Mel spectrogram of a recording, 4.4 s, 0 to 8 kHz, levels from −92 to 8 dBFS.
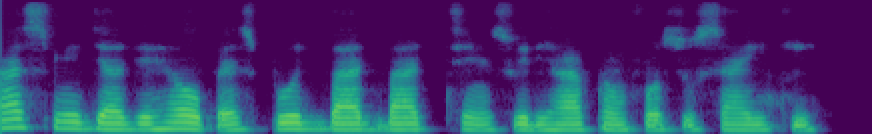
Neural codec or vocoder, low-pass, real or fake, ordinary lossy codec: codec, 16 kHz in and 24 kHz out, 1 kbps, XY-Tokenizer; 7.2 kHz; fake; none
